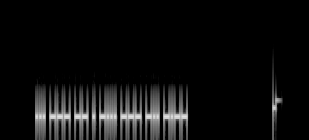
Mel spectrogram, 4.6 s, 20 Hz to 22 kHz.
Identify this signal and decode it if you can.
Morse code, heard as a keyed tone, about 44 wpm, 700 Hz. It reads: SOMEBODY
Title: Top 1751-2000 Words 45wpm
